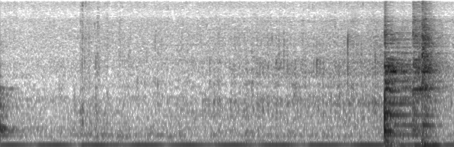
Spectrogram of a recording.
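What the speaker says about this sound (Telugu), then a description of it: "ఇప్పుడు ఇందులో మనం టమాటాలు వేసేసుకుందాము" Tomatoes added to a pan with kasuri methi and green chillies, a quiet low sizzle for most of the moment, then a sudden brighter crackling burst near the end as they hit the hot pan.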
